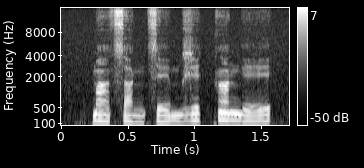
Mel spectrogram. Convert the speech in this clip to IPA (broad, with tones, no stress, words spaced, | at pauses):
k͡pã˧sa˧ŋseː˧mɣe˦ kã˦ŋe˨˦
